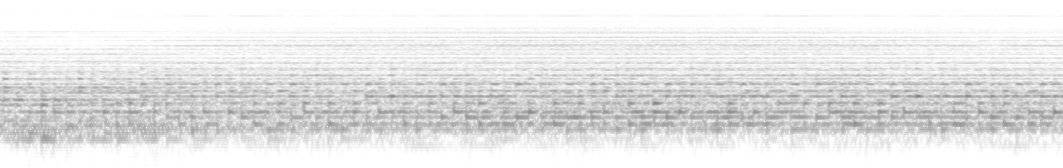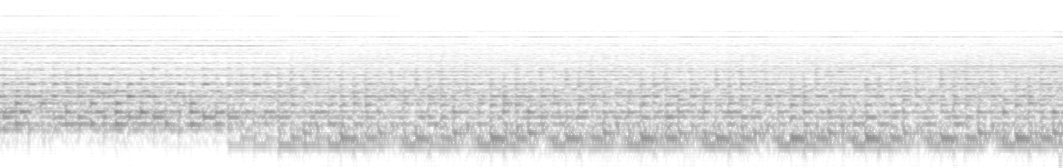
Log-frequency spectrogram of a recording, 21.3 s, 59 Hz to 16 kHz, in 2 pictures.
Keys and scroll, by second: 12.7 typing, 14.8-15.5 typing, 17.3 s.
